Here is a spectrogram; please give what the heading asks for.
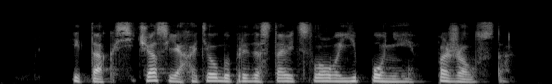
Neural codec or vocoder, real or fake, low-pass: none; real; 7.2 kHz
